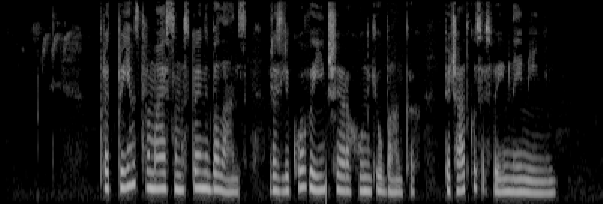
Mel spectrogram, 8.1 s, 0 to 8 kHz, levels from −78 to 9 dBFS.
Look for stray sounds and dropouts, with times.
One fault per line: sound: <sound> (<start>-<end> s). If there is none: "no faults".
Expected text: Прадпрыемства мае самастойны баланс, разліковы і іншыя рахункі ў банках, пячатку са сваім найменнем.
sound: dropout (4.3-4.4 s)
